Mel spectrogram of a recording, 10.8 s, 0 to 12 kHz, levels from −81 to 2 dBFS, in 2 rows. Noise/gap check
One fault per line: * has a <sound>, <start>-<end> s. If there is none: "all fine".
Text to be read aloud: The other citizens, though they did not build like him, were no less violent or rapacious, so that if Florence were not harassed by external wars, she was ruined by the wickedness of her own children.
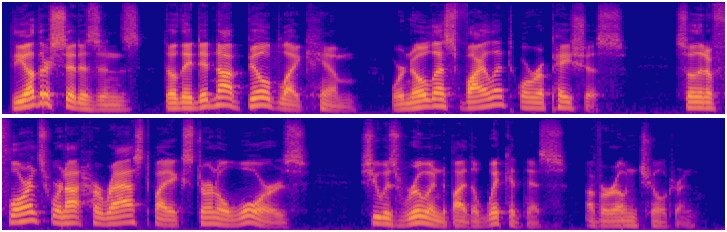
all fine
